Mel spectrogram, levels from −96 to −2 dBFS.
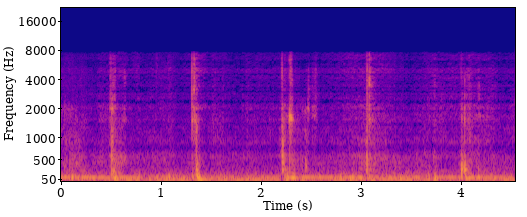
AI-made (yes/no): yes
